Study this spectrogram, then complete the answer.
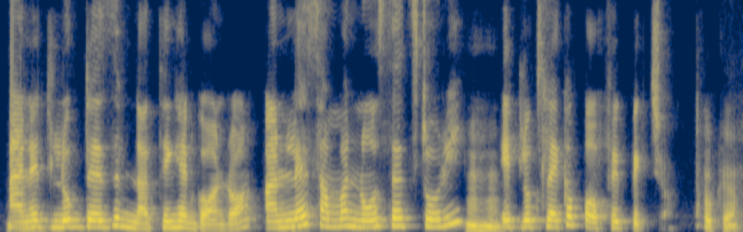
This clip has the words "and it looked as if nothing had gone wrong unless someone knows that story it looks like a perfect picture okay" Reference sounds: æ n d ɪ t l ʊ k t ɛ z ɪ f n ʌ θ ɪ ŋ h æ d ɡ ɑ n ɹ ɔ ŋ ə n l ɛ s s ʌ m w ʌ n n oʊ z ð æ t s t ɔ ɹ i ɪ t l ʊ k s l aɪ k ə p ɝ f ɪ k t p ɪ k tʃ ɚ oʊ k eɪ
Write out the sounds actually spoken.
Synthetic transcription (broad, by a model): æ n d ɪ t l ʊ k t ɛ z ɪ f n ʌ t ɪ ŋ h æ d ɡ ɑ n ɹ ɔ ŋ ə n l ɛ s s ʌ m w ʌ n n oʊ z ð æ t s t ɔ ɹ i ɪ t l ʊ k s l aɪ k ə p ɝ f ɪ k t p ɪ k tʃ ɚ oʊ k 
